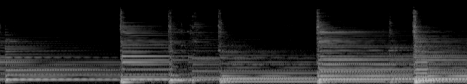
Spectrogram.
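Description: Intro background music: an acoustic guitar strumming and picking chords, each new chord struck sharply about every half second to a second.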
